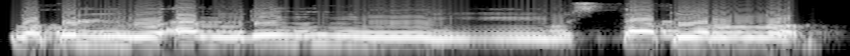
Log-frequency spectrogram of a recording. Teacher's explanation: واو میں حرکت کا قاعدہ ہے، اس کو کھینچ کر کے نہیں پڑھنا ہے، اور یہاں پر قاف میں بھی حرکت کا قاعدہ، اس کو بھی نہیں کھینچنا ہے، لام پہ تشدید ہے اور تشدید والا حرف ڈبل پڑھا جاتا ہے، اس لیے لام کو ڈبل پڑھا گیا ہے، اور دوسری بار میں لام کھینچے گا نہیں کیونکہ لام کے اوپر پیش ہے۔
